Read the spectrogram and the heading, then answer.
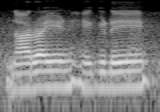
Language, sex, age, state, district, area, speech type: Kannada, female, 45-60, Karnataka, Shimoga, rural, spontaneous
